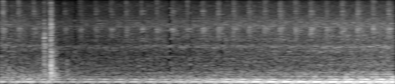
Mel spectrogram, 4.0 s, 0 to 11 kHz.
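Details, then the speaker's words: GMT400 truck after long cranking on stale fuel: steady idle with a quick, light lifter tick, about three a second. Oil is clean, oil pressure okay, and it misses; later traced to a worn #3 intake cam lobe and lifter. "the lifter dude this is a lifter noise the oil is super clean"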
